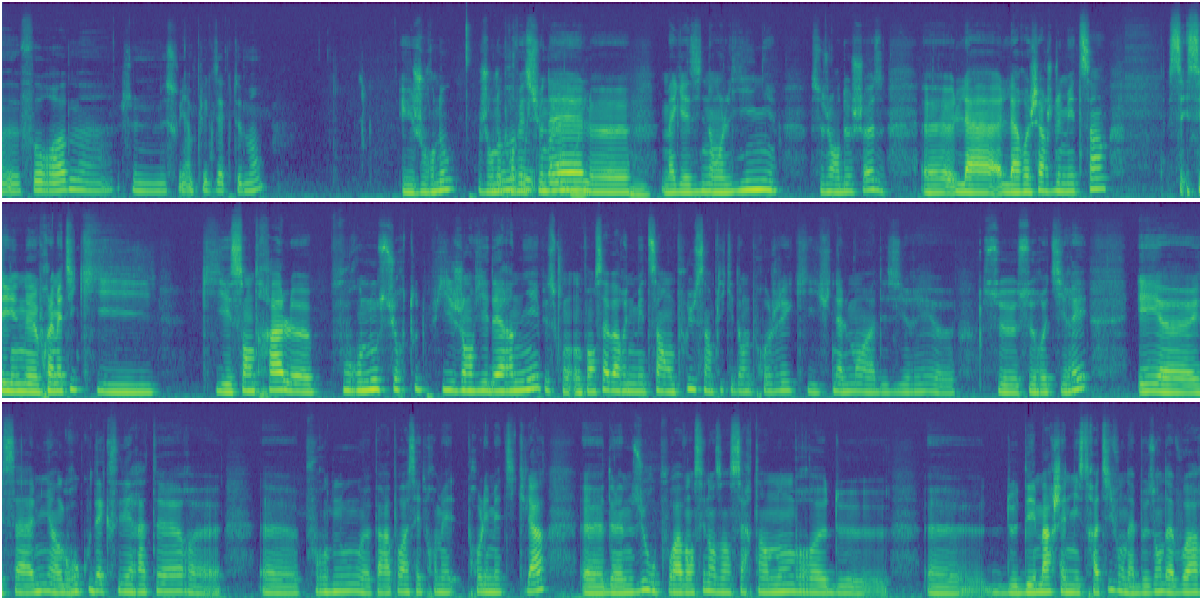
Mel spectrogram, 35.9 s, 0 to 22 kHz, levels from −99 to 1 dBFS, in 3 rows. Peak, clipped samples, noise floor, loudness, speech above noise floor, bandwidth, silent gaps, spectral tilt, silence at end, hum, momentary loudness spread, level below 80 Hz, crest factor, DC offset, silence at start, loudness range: -2 dBFS; under 0.1%; -52 dBFS; -22 LUFS; 30 dB; 17 kHz; none; -5 dB/octave; 0 s; none; 12 LU; -48 dBFS; 20 dB; under 0.1%; 0 s; 7 LU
